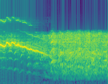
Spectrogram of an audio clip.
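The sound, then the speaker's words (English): A voice imitates the frightened whinny of horses: a high, quavering cry that slides downward, then breaks into a breathy, rasping snort. One loud call, with no talking. “The frightened whinny of our horses.”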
